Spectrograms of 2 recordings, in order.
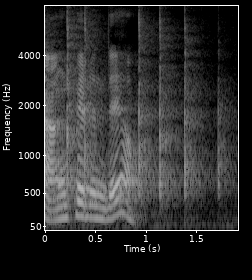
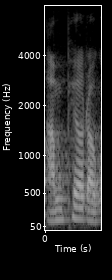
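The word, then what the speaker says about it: Ampère: 원래는 앙페르인데요. 영어식으로 발음해서 암페어라고 합니다.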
